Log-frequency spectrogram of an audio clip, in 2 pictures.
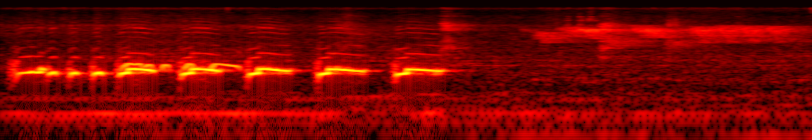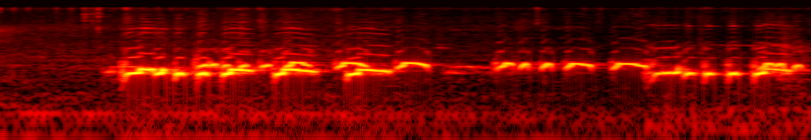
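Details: A white zebra dove sings steadily to stimulate other doves to sing and to raise their breeding urge: a short run of rapid hooked coos, a silent gap, then a longer flowing run of repeated cooing notes.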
